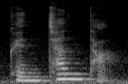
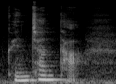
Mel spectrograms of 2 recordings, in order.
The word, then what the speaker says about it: 괜찮다: Therefore, you just pronounce it as 괜찮다, 괜찮다. However, you hear that 타 sound instead of 다.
